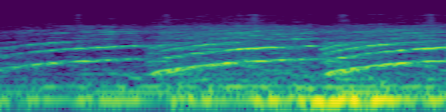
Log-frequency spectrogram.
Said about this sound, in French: Vous avez actionné le buzzer.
